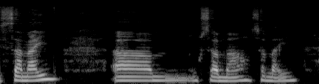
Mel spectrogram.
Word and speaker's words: Samain: gaélique celtique et alors je sais pas très bien le prononcer je crois que c'est sa main donc ça m'a ça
